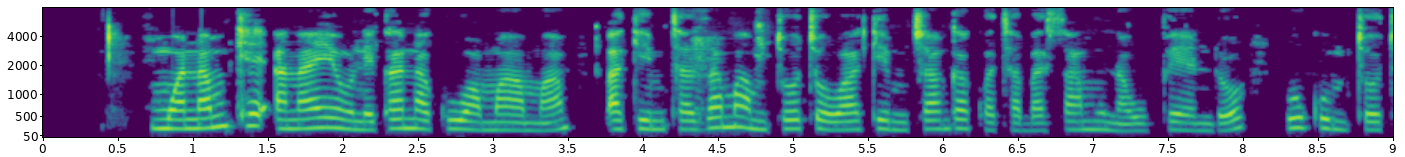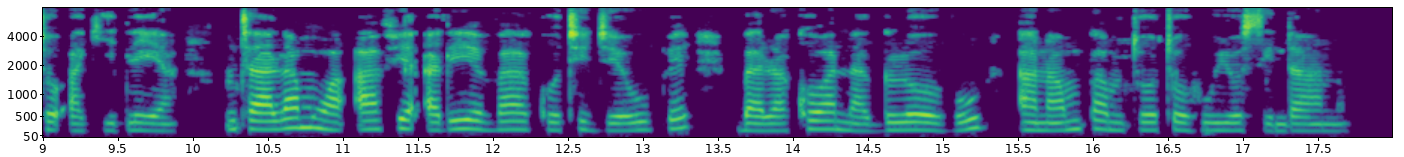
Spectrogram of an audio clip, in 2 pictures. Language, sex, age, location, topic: Swahili, female, 18-24, Kisumu, health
